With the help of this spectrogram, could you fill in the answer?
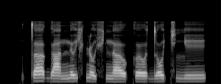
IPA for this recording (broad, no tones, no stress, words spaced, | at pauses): t̪ɐ ɡanɨç ɳoçnɐʊ̯kɵʊ̯ doc ʎi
